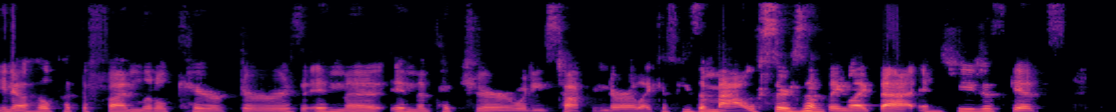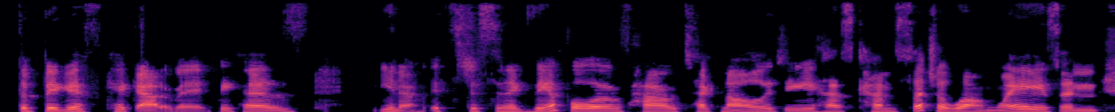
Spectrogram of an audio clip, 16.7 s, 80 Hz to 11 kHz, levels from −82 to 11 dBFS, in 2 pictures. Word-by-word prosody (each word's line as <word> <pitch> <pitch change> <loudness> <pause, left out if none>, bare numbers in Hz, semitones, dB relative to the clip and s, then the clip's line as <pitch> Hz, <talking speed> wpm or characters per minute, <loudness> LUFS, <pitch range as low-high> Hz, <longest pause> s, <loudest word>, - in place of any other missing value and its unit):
you 170 - -3
know, 155 -1 +2
he'll 170 0 -2
put 165 - -9
the - - -6
fun 155 -2 0
little 150 -1 -5
characters 150 -1 -5
in 170 -2 -3
the 150 0 -1
in 170 -3 -1
the 155 - -5
picture 145 -4 -5
when 150 0 -6
he's 150 0 -8
talking 145 +1 -1
to 145 - -2
her, 145 0 0
like, - - -3
if 160 - -11
he's 165 -2 -9
a - - +6
mouse 150 +3 +3
or 170 -2 +8
something 160 -4 +3
like 155 0 +5
that, - - +8
and 170 +1 -6
she 210 +5 -4
just 225 0 -4
gets 165 -2 0 0.5
the 165 - 0
biggest 175 +3 +4
kick - - -5
out - - +5
of - - -16
it - - -5
because, 150 -2 -1 0.6
you - - -4
know, - - -2
it's 170 0 -9
just 160 +1 -7
an 170 - -3
example 165 +1 +1
of 160 +1 +1
how 155 -1 +1
technology 155 0 -1
has 150 -1 -2
come 160 -2 -1
such 150 - +2
a - - +4
long 155 -3 +1
ways 190 +5 +2
and 150 -1 -1
155 Hz, 195 wpm, -25 LUFS, 150-170 Hz, 0.6 s, or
